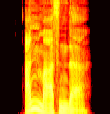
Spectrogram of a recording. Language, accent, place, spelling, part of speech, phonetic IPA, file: German, Germany, Berlin, anmaßender, adjective, [ˈanˌmaːsn̩dɐ], De-anmaßender.ogg
- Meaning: 1. comparative degree of anmaßend 2. inflection of anmaßend: strong/mixed nominative masculine singular 3. inflection of anmaßend: strong genitive/dative feminine singular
